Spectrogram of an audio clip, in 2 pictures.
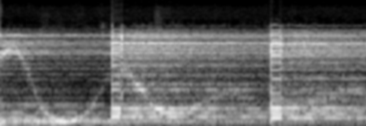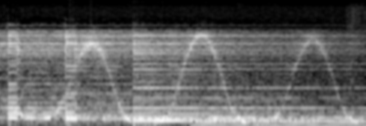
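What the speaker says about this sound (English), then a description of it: "like so you can hear the phaser going on quite a bit, or the flange going on in the background." A guitar run through phaser and flanger effects pedals, with slow sweeping whooshes rising and falling over sustained chords that change a few times, steady and loud throughout.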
